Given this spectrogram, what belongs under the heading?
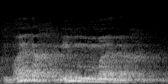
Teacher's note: Ассимилироваться – это значит, что самого этого «н» не будет, но зато будет следующий согласный не один, а два, в двойном размере следующий согласный будет. То есть «н» подавляется следующему согласному, и получается два таких согласных.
